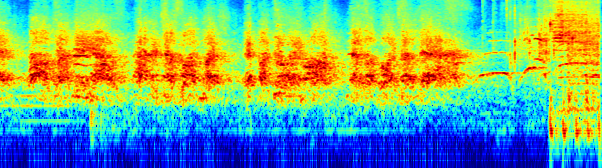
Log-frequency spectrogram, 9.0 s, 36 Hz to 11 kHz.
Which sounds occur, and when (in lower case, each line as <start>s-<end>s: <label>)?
0.0s-0.3s: battle cry
0.0s-9.0s: background noise
0.4s-1.9s: battle cry
1.3s-1.6s: music
2.0s-3.5s: battle cry
3.6s-5.1s: battle cry
5.2s-7.1s: battle cry
7.2s-8.3s: clapping
7.2s-9.0s: cheering
8.2s-9.0s: music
